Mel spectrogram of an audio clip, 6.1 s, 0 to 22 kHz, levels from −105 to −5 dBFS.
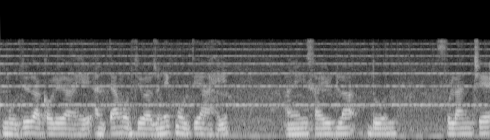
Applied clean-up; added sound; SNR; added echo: none; Bowed string instrument; 11 dB; none.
